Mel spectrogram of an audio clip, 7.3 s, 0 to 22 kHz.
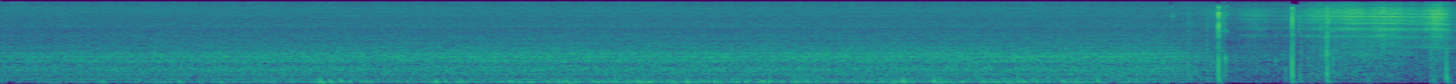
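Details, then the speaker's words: Viltrox Ninja 30B 300 W bi-color LED light with its cooling fan at full speed, normal; it spins up to full right away when the light is turned on. Steady fan whoosh with low hum, a few handling clicks. "the fan will pretty much spin up pretty much full speed right away when you turn the light on so that's another point to consider as well"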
